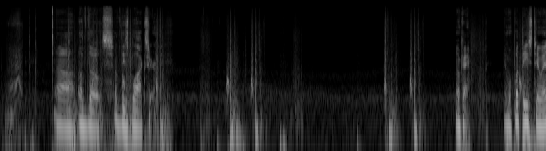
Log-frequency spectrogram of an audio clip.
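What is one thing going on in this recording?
A man talks casually and close to a microphone, with pauses.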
